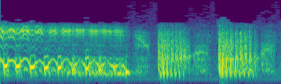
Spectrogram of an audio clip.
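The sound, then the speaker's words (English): A person does a loud vocal imitation of a horse whinny, a fast quavering warble lasting about a second, followed by a few breathy, snorting bursts. “Show the folks how you whinny. I can whinny.”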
